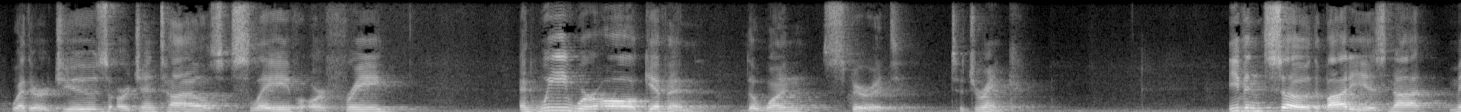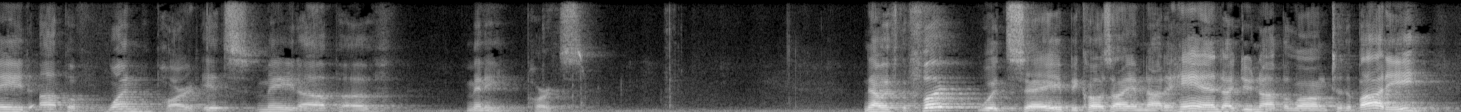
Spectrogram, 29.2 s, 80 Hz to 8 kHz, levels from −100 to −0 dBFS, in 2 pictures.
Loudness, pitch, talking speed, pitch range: -19 LUFS, 140 Hz, 110 wpm, 125-150 Hz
